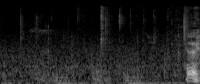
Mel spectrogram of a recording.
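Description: Bible pages being leafed through: soft paper rustles and a few faint clicks over a low background hiss.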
